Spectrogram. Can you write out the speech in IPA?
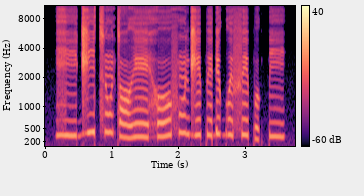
ɣ iː˨ d͡ʒ i˦ t͡s ũ˦ t ɔ˨ ɣ eː˨ h oː˨˦ f ũ˦ d͡ʒ e˦ p ɪ˦ ɗ ɪ˦ ɡʷ ɪ˦˨ f e˦ p ʊ˨ k͡p i˦

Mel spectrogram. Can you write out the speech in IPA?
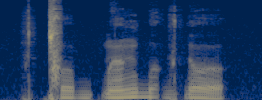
ǀ u b ɓ ə̃ ɡ͡b ʊ ɡ ɗ ʊ

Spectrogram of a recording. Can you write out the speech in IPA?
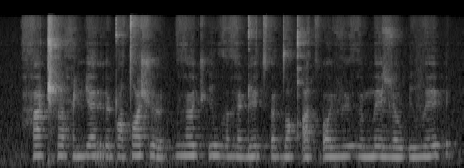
h a ǁʰ œ ħ ə ɲ ɛ r ø ʈ e tˤ y ʃ ø | ɦ œ t͡ʃʼ i w ɦ ə ɦ ɛ ɖ e t͡sʼ œ d̪ ɔ qʼ a t͡sʼ ɔ y̯ v y ɦ ø m e ɮ œ u̯ ʔ i v e ʔ

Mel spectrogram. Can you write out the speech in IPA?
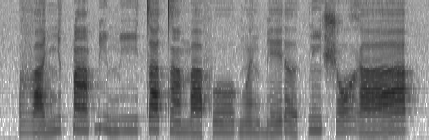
v a˨ ɲ ə˦ k͡p ã˦ ɓ i˦˨ m iː˧ t a˦ t ã˧ m a˨ f oː˧ ɡʷ ɛ̃˧ ɡ͡b e˨˦ ɾ ə˨ | ɾ ĩ˧ ʃ ɔ˨˦ ɣ aː˨˦

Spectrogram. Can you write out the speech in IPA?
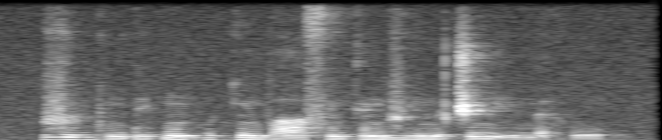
v ɨ˦ b u˨ ŋ ɗ i˨ ɓ ũ˦ kʷ i˦ k ĩ˦ b aː˨ s ĩ˧ k ɛ̃˦ ŋ v iː˦ n ɨ˨ t͡ʃ ə˦ ɲ iː˨ n ɛ˨ h u˦

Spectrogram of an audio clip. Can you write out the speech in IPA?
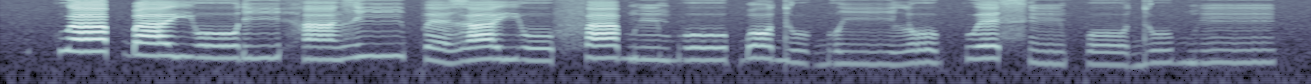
kʷ a˦ ɓ a˧ j oː˧ ɾ iː˧ h ã˧ z iː˦ p ɛ˨ ɣ a˦ j o˧ f a˦ b ĩ˧ b oː˧ ɓ ɔ˦ d u˨ ɡʷ iː˨ l o˧ kʷ ɛ˦ s ĩ˨ p oː˨ d u˧ b ĩ˧

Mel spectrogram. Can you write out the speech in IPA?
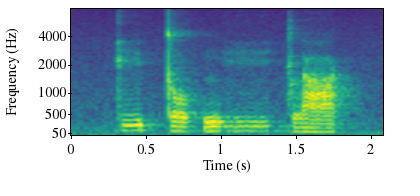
k i˦˥ ʔ t o˨˩ k̚ ŋ iː˧ k l a˨˩ k̚

